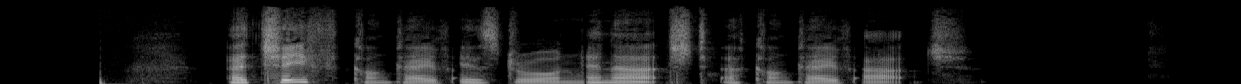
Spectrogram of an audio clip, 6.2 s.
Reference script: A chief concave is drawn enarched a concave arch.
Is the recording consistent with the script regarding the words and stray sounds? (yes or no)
yes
